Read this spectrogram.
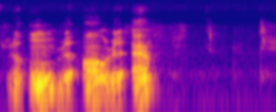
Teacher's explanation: la diphtongue permet de transformer le N en une voyelle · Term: vocalisation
